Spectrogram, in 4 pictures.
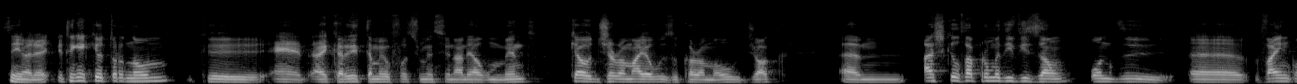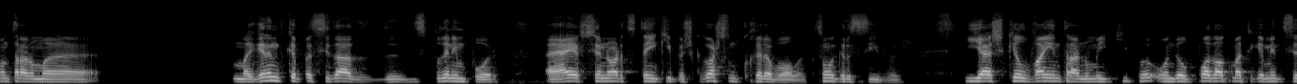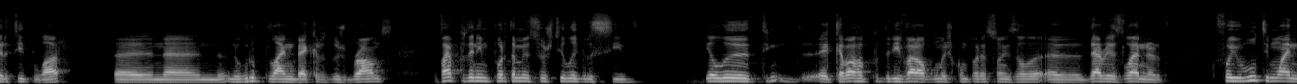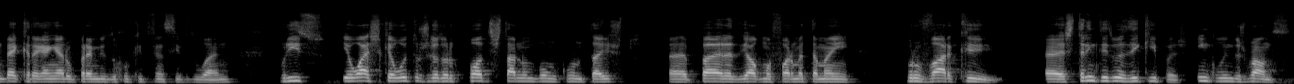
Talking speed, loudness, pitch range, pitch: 165 wpm, -28 LUFS, 120-150 Hz, 130 Hz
